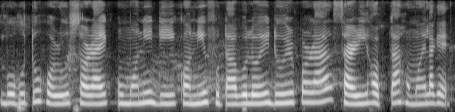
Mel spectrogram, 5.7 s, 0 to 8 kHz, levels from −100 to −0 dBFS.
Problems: none marked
